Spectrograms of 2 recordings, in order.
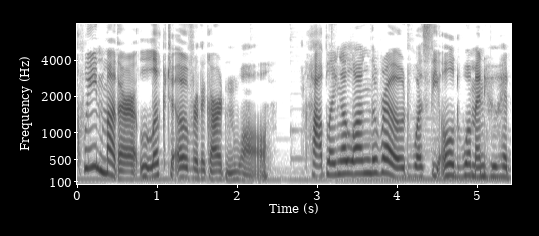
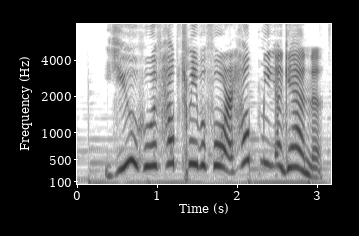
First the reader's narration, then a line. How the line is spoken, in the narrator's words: cried the Queen Mother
